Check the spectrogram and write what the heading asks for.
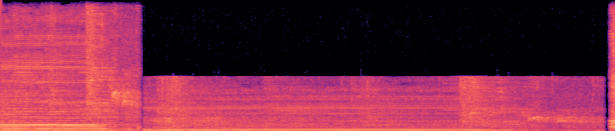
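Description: Electric guitar played through a small practice amplifier: a held note for about the first second and a half, then a lower sustained chord over a heavy low rumble.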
